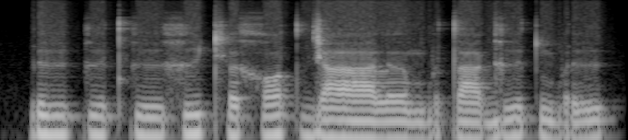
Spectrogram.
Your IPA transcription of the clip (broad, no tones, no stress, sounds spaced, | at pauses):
ɾ ɨː k ɨː t k ɨː x ɨ cʰ ə x ɔ t ɟ aː l əː m b ə t a ɡ ɨː t m b ə ɾ ɨ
